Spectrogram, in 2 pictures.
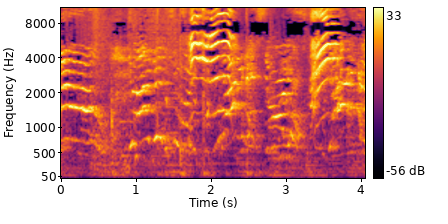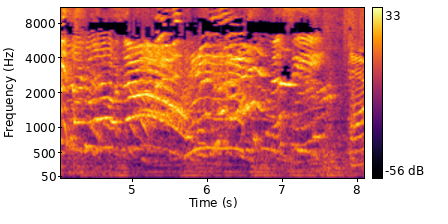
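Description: A roomful of toddlers chattering and calling out over one another, many high voices overlapping with no single one clear.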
